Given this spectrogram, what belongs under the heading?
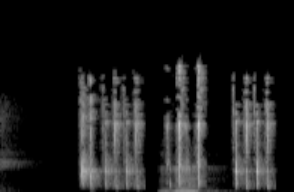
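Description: Someone types on a computer keyboard while deleting code: quick bursts of close, crisp key clicks before and after a short stretch of talk.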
